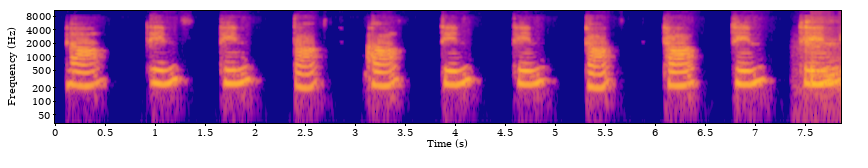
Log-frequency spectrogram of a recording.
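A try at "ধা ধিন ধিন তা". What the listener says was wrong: You all are saying any syllables, all three of you all. You all are not pronouncing the syllables correctly. You cannot say tha, tin, dhin anywhere. You have to say it as it is. Dha is dha, dhin is dhin, ta is ta, and tin is tin. They are all four different sounds.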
